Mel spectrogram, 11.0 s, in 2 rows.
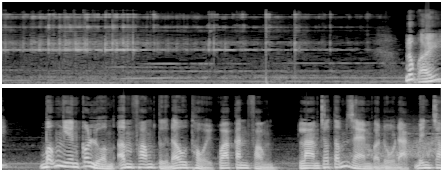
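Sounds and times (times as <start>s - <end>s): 
silver bracelet jingling: 0.0s - 4.7s
speech: 5.0s - 10.9s.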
